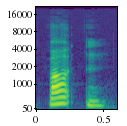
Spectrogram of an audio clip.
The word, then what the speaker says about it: mountain: Anyway, 어쨌든 간에 mountain 하셔도 좋지만 더 고급 발음하고 싶다 하면 mountain 하고 딱 끊고 mountain. mountain, mountain, mountain, mountain, mountain 이렇게 되죠? mountain, mountain, mountain, mountain 하는데요.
